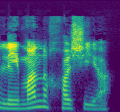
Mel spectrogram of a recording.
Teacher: নুন সাকিন আওয়াজকে বিনা গুন্নায় জাহির করে পড়তে হবে · নুন সাকিনের পরে হুরুফে হালকি 6টি অক্ষরের মধ্য থেকে খ এসেছে, তাই নুন সাকিনের আওয়াজকে বিনা গুণায় জাহির করে পড়তে হবে।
